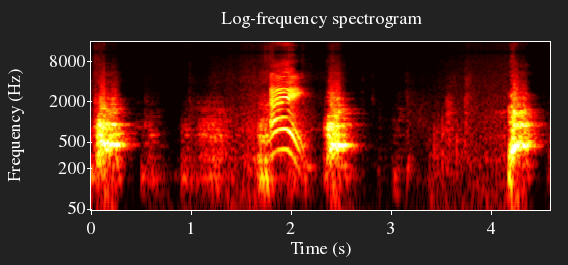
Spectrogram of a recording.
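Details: Mamie, a dog about six or seven years old, an outside dog learning to be an inside dog, gives three loud single barks spaced about two seconds apart, with a rising whistle-like human call between them.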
